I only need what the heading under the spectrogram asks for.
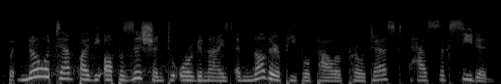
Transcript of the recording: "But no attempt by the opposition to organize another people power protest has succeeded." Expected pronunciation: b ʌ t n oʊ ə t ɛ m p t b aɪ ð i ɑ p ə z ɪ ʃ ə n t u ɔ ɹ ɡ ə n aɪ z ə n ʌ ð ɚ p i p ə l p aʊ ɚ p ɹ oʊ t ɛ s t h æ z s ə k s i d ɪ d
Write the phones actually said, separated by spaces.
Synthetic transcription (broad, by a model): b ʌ t n oʊ ə t ɛ m p t b aɪ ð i ɑ p ə z ɪ ʃ ə n t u ɔ ɹ ɡ ə n aɪ z ə n ʌ ð ɚ p i p ə l p aʊ ɚ p ɹ oʊ t ɛ s t h æ z s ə k s i d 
